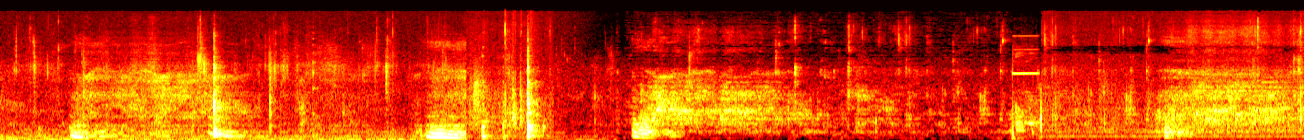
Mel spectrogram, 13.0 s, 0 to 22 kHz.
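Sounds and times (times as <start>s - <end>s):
wet chewing and biting: 0.0s - 5.3s, 5.9s - 13.0s.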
